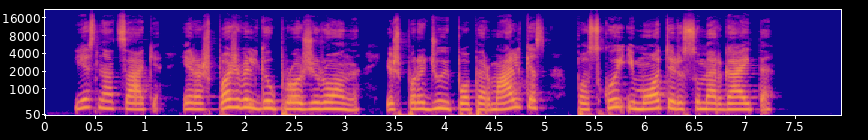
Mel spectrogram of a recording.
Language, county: Lithuanian, Vilnius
